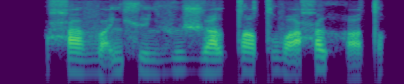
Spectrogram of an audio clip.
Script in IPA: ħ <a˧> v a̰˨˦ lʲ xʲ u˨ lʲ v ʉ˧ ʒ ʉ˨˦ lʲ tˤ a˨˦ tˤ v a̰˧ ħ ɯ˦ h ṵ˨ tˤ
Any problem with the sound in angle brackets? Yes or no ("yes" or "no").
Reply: yes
